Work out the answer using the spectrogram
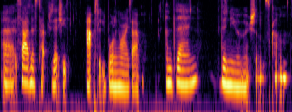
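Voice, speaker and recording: A woman's voice: deep voice, moderate pace, vocal fry, darkish tone. A woman, hosting a podcast and chattily retelling a story with quoted voices. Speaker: podcast host. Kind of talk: casual chat.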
